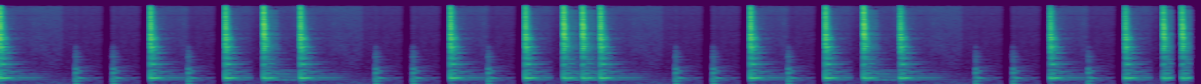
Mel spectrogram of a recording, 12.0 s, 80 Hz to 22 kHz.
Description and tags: boxbeat80bpm
80bpm rythmicloop made from hitting a sodacan. No effects just pure sounds from the metalbox.
improvised, loop, drum-loop, percs, rhythm, beat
